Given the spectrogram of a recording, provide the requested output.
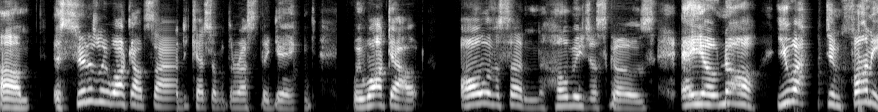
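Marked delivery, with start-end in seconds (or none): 6.8-8.8 put-on yelling, slower. Telling what a guy outside suddenly yelled at him, imitating someone yelling. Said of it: "Why is he yelling?".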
